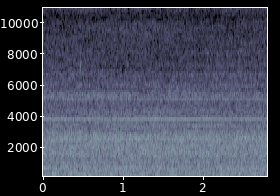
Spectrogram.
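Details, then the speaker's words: Creality CR-10 3D printer after fitting stepper motor vibration dampers and box-foam blocks: only steady fan hiss and low even hum, no jerky motor growl; quiet running. "the other thing I did is use these foam blocks from the actual box where the printer came this is insane super quiet I can sleep next to"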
